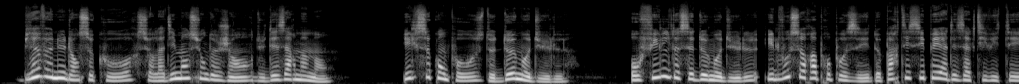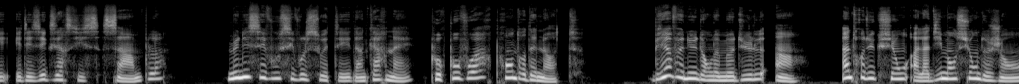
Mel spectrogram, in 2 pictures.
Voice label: french e-learning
